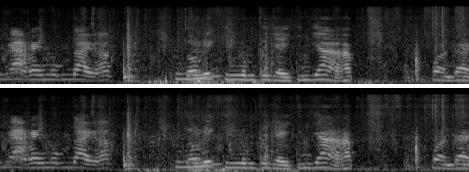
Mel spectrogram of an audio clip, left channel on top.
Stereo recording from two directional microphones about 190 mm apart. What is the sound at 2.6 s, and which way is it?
Speech, 50° left (ahead or behind).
